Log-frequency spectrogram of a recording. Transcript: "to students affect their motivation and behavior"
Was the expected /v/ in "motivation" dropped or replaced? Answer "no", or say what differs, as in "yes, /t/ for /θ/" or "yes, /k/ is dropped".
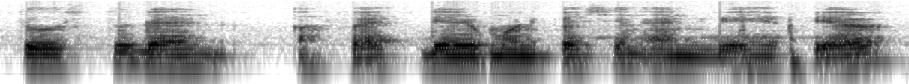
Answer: yes, /f/ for /v/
